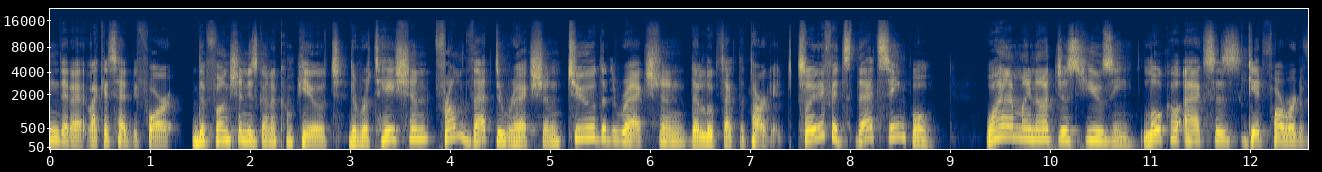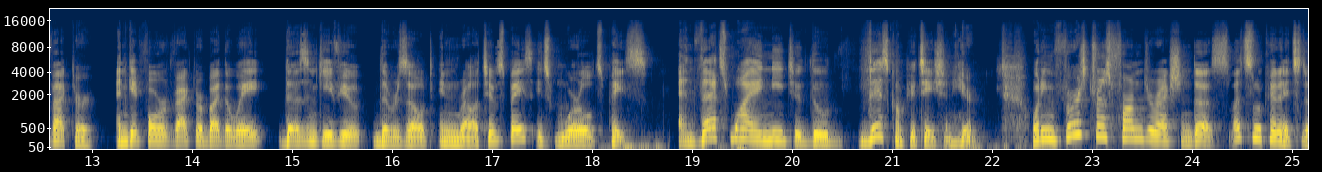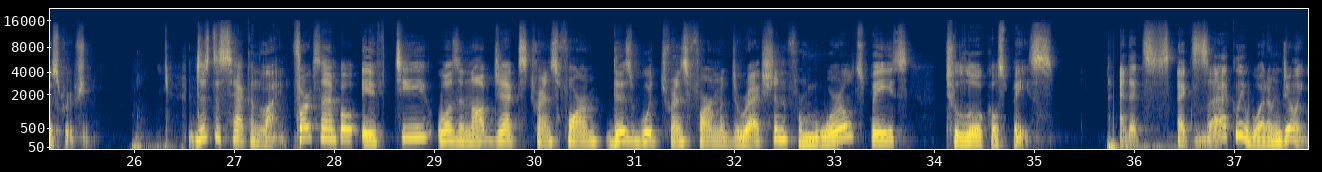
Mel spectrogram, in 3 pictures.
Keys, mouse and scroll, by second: 10.7 click, 11.8 click, 20.4 click, 21.6 click.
